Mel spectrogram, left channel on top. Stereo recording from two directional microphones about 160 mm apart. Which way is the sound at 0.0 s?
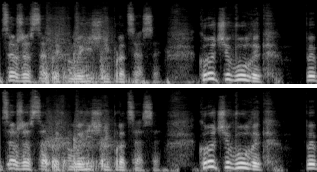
15° left (ahead or behind).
